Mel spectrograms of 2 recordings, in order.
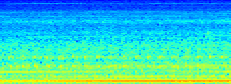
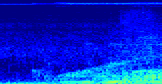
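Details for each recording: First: GE washer (not draining) in diagnostic drain pump test: steady low motor hum with a fast uneven rattle, about four per second. The drain pump is rattling, though no error code was generated. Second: GE washer in diagnostic test mode, running the inverter test (also checks water valve and door lock): quiet smooth low motor hum rising as the drum turns, no grinding. Inverter and drive motor are good; normal drum rotation.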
